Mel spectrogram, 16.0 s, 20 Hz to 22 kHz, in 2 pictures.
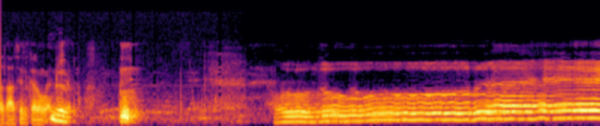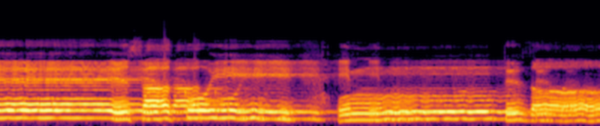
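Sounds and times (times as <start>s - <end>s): man chanting unaccompanied: 3.7s - 16.0s.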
